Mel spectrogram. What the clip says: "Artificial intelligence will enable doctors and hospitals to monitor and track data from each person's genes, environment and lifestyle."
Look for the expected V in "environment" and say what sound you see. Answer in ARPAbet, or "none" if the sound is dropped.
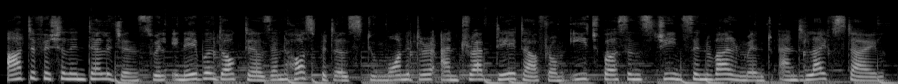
V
